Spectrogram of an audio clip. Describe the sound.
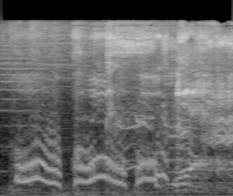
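A human voice imitates white doves sick with bird flu with three wavering, nasal cooing phrases in quick succession, each one drooping and warbling, fairly loud with no other sounds.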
